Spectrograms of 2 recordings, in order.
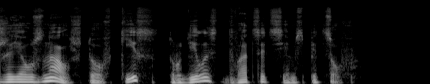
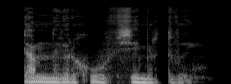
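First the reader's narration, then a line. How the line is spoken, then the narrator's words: Quiet. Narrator (Russian): тихо произнес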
